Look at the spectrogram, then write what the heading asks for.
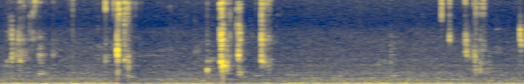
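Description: Someone eating chocolate pie with a Hershey's filling, close-up bites and chewing in short bursts of soft crunching and squishing, several distinct clusters over a quiet background.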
